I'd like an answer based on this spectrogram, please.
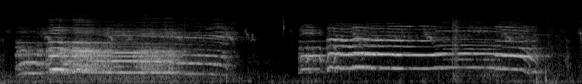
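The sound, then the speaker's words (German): Two roosters crow, one higher-voiced and one deeper, giving two long drawn-out calls one after the other, each rising and then trailing off, with no talk over them. “Scheinen zwei zu sein. Der helle und der dunkle Hahn, also von der Stimmlage her, egal.”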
